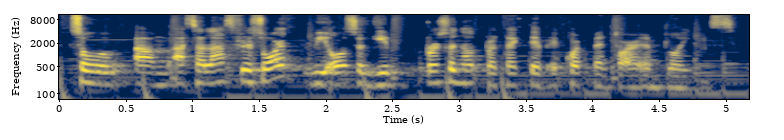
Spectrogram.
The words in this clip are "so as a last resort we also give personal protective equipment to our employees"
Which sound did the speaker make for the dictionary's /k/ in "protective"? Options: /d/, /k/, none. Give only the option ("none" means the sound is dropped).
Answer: /k/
